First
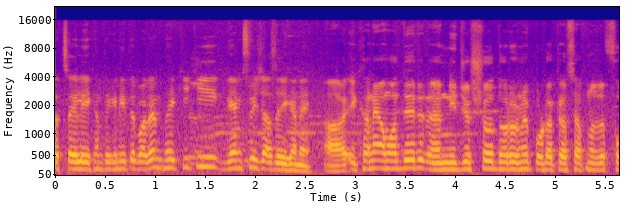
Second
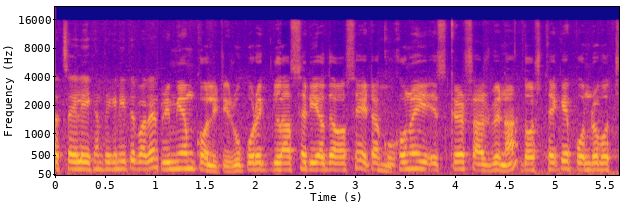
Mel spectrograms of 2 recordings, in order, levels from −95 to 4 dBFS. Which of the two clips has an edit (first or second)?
second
